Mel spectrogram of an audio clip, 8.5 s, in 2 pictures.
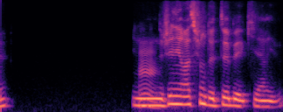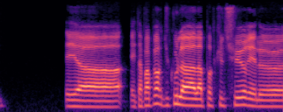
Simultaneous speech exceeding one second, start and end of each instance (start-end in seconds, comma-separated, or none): none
